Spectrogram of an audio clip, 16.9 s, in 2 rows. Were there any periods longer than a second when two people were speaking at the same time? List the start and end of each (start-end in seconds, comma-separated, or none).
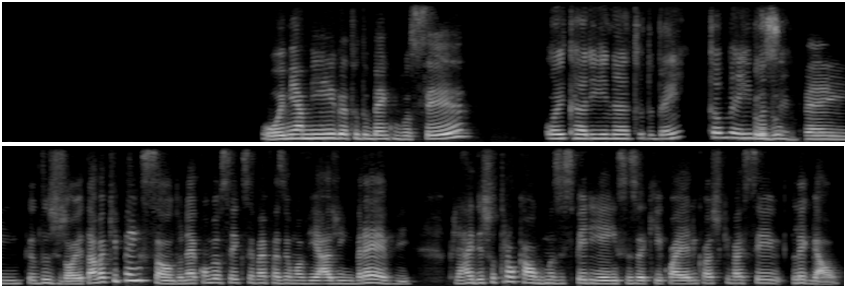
none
